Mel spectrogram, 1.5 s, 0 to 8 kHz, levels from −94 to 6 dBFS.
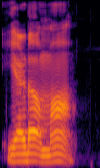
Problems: none marked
